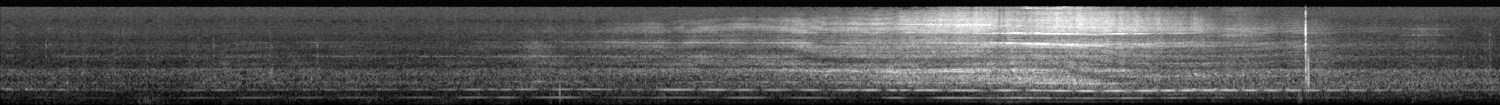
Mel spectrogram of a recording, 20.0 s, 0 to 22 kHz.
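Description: Radio-controlled Hangar 9 Twin Otter model airplane's twin propellers droning steadily overhead, growing louder with a rising high whine as it makes a low pass, dipping slightly in pitch as it goes by, then fading as it climbs away. A single sharp click near the end.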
